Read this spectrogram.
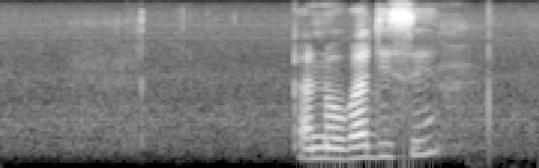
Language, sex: Northern Sotho, female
